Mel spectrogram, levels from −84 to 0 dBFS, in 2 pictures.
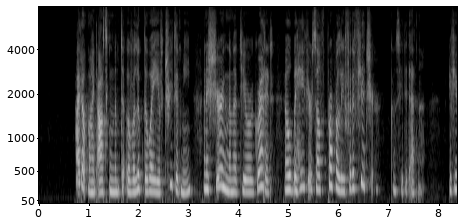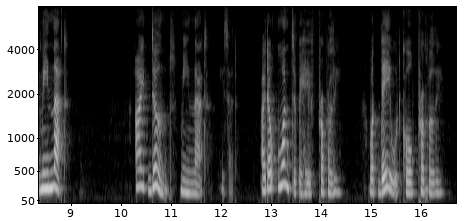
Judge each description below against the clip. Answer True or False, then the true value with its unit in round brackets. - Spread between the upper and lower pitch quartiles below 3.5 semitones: False (4.4 semitones)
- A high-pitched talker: True (195 Hz)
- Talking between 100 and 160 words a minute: False (185 wpm)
